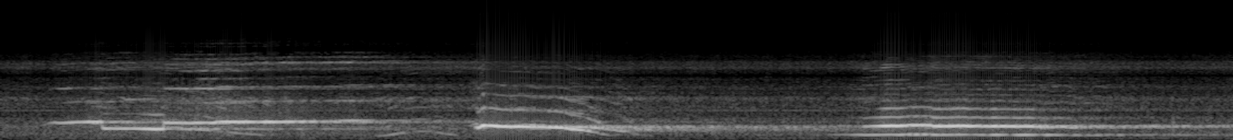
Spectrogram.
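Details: Whale calls as drawn-out harmonic moans, with a level tone broken by short downward glides, a sharp-onset moan sweeping steeply down, and a final long steady tone over a lower companion note.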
